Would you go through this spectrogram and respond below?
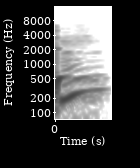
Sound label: Slime Vox Big; Going Under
